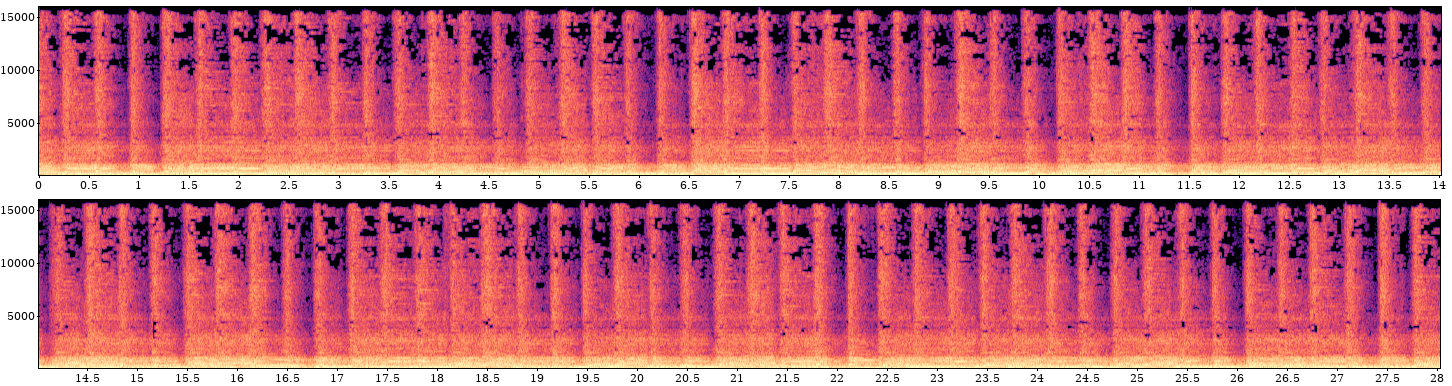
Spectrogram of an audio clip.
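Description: Electric guitar being played continuously, notes picked and strummed in an even rhythm.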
